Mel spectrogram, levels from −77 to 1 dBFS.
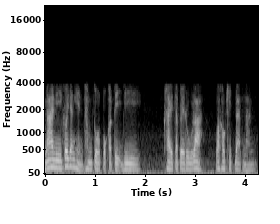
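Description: Speech passed through the GSM full-rate codec for its whole length, at a rate that fits 13 kbps. The codec rebuilds the voice from a vocal-tract model driven by a sparse pulse train, so it sounds plainly buzzy and gravelly, with nothing above about 3.9 kHz.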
